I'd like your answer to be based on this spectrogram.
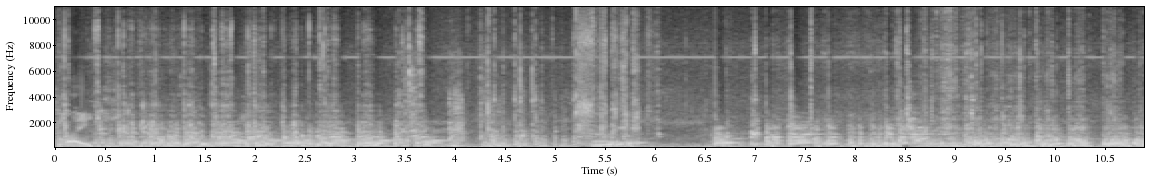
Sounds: speech

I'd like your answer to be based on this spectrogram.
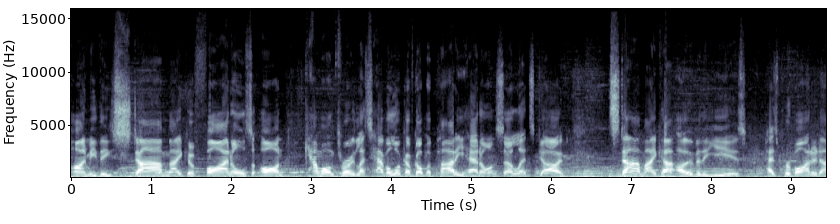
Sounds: music, speech, country

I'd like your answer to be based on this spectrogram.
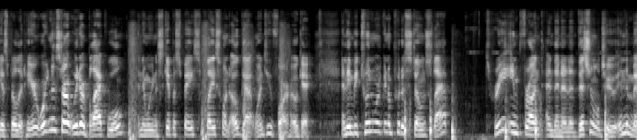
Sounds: speech

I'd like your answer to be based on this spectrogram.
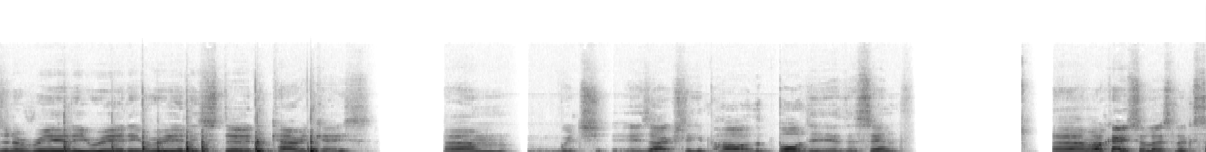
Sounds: speech

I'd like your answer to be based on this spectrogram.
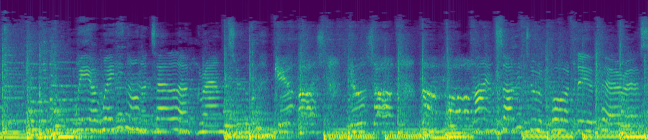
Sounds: singing

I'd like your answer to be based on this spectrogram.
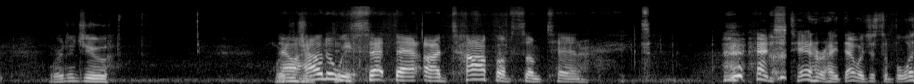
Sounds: speech

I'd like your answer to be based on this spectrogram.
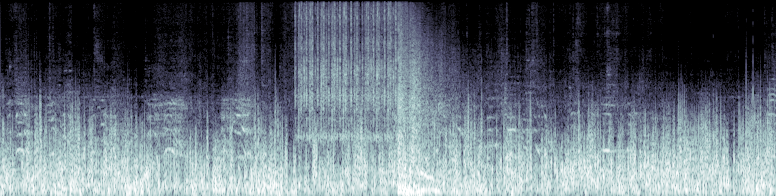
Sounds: speech, artillery fire

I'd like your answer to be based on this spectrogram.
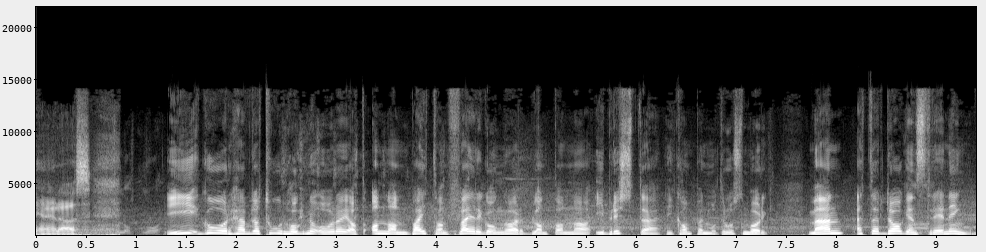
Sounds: speech

